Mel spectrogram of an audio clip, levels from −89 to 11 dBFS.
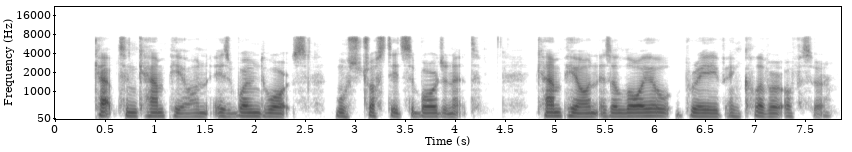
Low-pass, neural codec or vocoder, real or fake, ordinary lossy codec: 7.2 kHz; none; real; none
